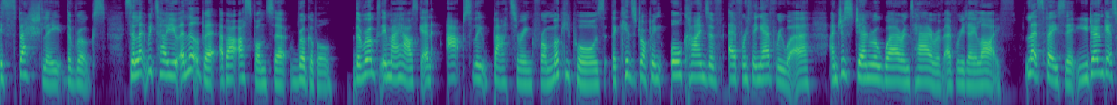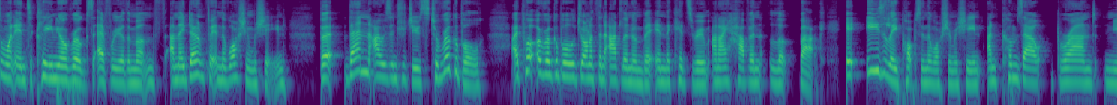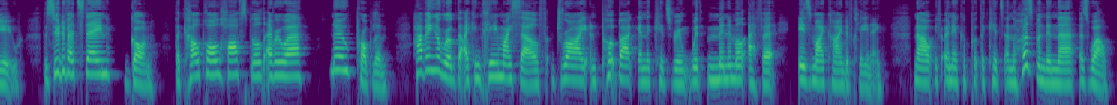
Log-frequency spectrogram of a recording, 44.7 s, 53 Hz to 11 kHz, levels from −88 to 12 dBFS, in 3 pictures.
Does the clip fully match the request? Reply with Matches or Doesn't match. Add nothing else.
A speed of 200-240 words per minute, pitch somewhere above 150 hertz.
Matches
